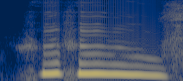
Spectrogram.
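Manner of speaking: very high yelping hoo hoo; high squeaky hoot. Retold or imitated. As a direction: squeak out a hoot as your stomach gets poked. Poked hard in stomach.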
